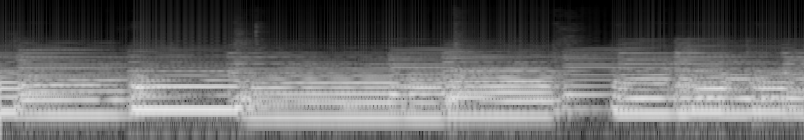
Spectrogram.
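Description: Tuba playing a slow melodic line of held notes, moving to a new pitch about every half second to a second.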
